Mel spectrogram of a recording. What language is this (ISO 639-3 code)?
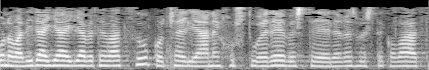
eus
